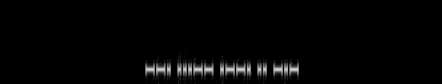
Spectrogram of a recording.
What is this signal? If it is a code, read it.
Morse code, heard as a keyed tone, about 46 wpm, 700 Hz. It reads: G3PIK
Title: DXCC-100 Call Signs - 5 Characters - 45wpm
